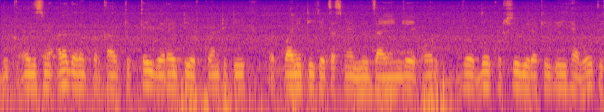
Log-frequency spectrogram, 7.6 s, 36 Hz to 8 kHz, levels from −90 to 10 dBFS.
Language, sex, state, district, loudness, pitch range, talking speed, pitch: Hindi, male, Rajasthan, Bikaner, -17 LUFS, 110-115 Hz, 205 wpm, 115 Hz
